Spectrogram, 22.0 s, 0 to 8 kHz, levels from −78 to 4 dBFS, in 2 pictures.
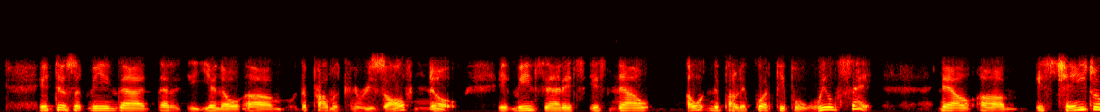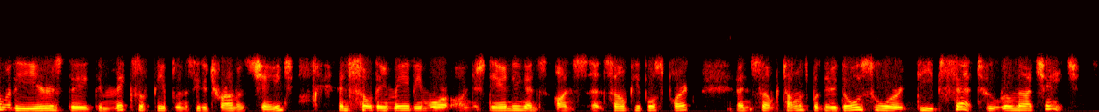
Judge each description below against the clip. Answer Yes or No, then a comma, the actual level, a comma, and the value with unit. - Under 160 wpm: No, fast, 205 wpm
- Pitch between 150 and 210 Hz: No, low, 135 Hz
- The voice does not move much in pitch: No, average, 3.2 semitones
